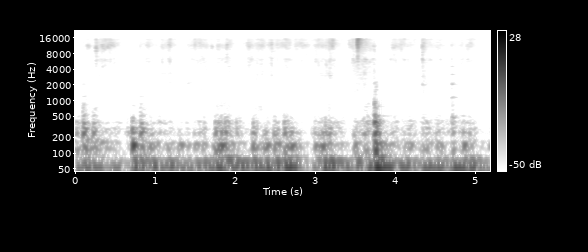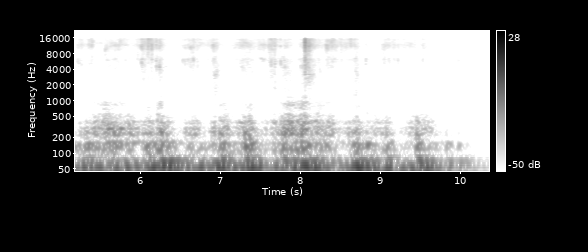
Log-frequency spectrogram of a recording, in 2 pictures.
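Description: Raw ground meat and egg mixture being stirred and folded with a plastic spoon in a glass bowl: continuous low squishing and thudding strokes, with a couple of sharper knocks, about four seconds in and again about eight seconds in.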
